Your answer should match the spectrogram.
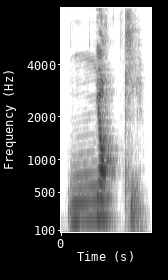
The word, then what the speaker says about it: gnocchi: But with the GN, I understand this can be very difficult and frustrating because the way we pronounce ñ in Italian is pretty different from other languages. So this is how we pronounce it in Italian. Gnocchi, gnocchi. And if you have difficulties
